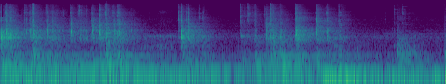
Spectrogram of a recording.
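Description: Quick bursts of keystrokes on a computer keyboard while someone types PHP code for a MySQL database. The clicks are close and crisp, in uneven runs with short pauses between them, and there is no talking.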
